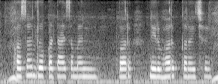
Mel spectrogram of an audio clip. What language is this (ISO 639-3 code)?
mai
